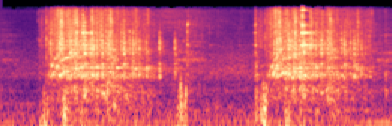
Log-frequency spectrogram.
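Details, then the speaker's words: Old Coleman gas generator with a Vanguard engine running on old ethanol gas, with a gummed-up carburetor. Gas is leaking out at the bottom. Engine speed rises and falls in uneven waves every few seconds: surging from a flooding carburetor. "well you can tell her we can flooding going on there that's why it's been surging"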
